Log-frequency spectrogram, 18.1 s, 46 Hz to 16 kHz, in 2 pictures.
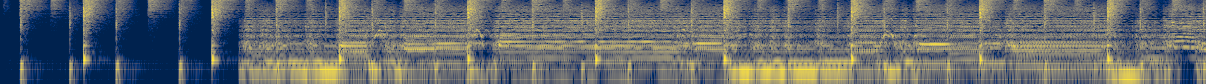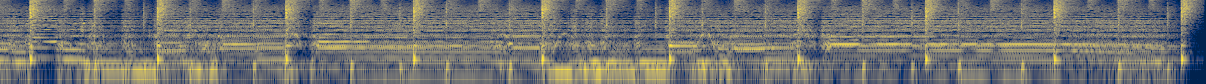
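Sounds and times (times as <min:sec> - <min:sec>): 
distorted electric guitar riff through AC30 amp simulation with boost: 0:01.8 - 0:18.0.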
